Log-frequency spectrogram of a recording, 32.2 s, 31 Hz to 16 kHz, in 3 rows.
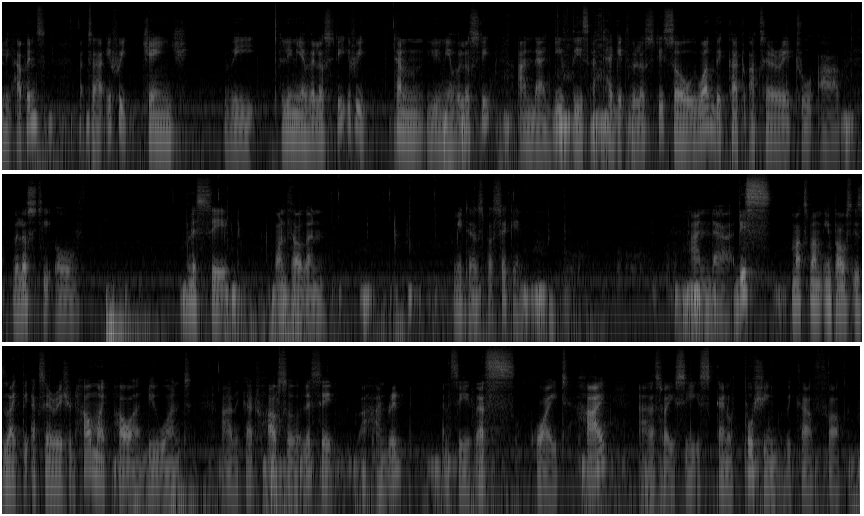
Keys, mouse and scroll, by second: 0.4 Escape, 0.8 click, 4.8 click, 13.4 click, 14.2 KP_0, 14.4 KP_0, 15.5 click, 17.6 space, 19.2 Escape, 24.0 click, 25.0 KP_0, 26.0 space, 26.9 Escape, 27.3 space, 28.7 Escape, 29.2-29.7 scroll down 3, 29.5 space, 30.9 Escape.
